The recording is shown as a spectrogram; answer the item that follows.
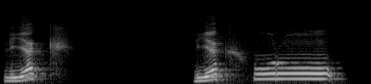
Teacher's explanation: Liyak, tuan-tuan perempuan, ambil fokus dekat huruf kaf. Liyak, ingat huruf kaf saya kata berangin. Huruf kaf berangin.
